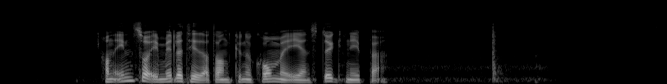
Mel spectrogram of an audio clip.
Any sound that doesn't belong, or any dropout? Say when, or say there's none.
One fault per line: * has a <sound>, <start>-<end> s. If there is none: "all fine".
* has a thud, 4.9-5.3 s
